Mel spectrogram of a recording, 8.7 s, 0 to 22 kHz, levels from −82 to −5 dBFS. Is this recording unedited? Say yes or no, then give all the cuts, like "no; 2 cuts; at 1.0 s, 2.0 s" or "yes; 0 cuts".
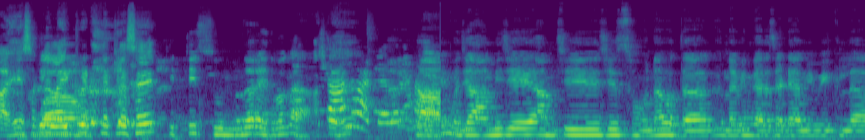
no; 1 cut; at 4.4 s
